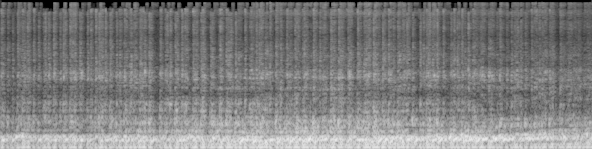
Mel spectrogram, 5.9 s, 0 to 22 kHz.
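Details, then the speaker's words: Turbo LS V8 swapped Miata on first start with the turbo fitted, running the old tune with the O2 sensor unplugged and an open exhaust at the downpipes. Loud V8 bark with lumpy, uneven pulses at steady idle. Rough running, likely from the old tune and unplugged O2 sensor. "still on the old tune O2 sensor is not hooked up so it's probably not going to run that great but let's see if we can get some noises out of this thing"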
